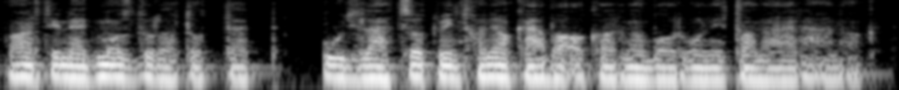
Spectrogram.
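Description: A man calmly reading a children's story aloud as narrator. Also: low-pitched, slightly rough. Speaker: audiobook narrator.

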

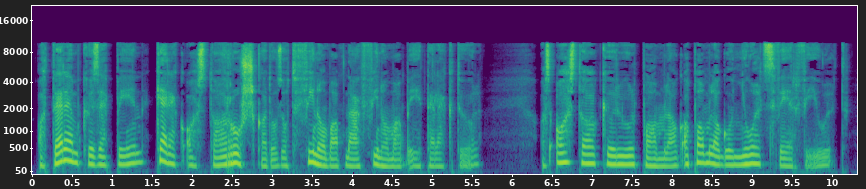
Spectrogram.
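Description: A woman narrating a storybook tale in a measured, even way. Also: low-pitched. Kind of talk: storybook reading.

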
